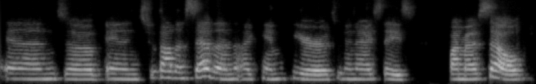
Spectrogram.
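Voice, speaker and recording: A woman's voice: medium pitch, steady tone, measured pace. Woman, hesitant. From China. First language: Chinese. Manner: hesitant, many fillers. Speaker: public health researcher, panelist. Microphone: video call.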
